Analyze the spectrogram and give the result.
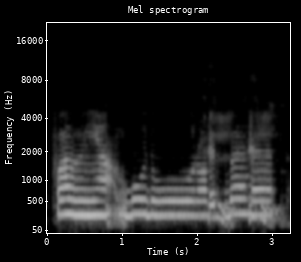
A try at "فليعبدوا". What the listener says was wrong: فاء ولام دي بالترقيق. فليعبدوا.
